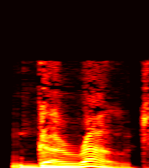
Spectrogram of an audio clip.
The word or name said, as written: garote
